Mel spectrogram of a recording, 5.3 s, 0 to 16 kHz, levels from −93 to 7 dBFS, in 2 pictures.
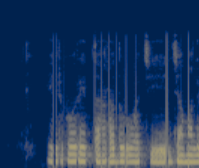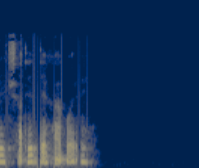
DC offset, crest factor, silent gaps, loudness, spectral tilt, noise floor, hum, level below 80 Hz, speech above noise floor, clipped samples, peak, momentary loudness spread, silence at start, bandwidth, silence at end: under 0.1%; 20 dB; none; -29 LUFS; -8.5 dB/octave; under -90 dBFS; none; -58 dBFS; over 62 dB; under 0.1%; -8 dBFS; 7 LU; 0.65 s; 7.4 kHz; 1.45 s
